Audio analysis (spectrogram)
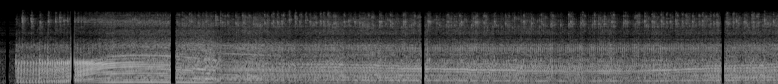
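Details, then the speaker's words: Pro BVM 200 leaf blower with 25cc engine, startup: fires right up, pitch rises quickly and settles into a steady, even high buzz with no misses or surging. Normal running. "this one's got a 25c engine so I'll give it a start I don't have any leavs to blow right now but I'll just start up to show you"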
